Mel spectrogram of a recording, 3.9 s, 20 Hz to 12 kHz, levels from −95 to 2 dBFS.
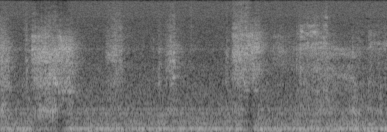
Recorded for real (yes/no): yes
